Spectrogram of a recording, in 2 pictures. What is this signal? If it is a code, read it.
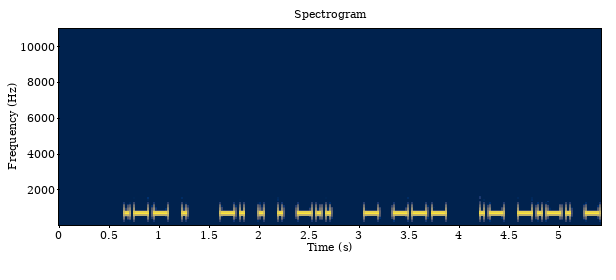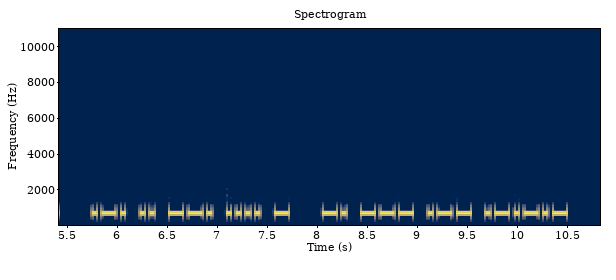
Morse code, heard as a keyed tone, about 25 wpm, 700 Hz. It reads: WE NEED TO ACT RIGHT NOW.
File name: practice / 25wpm / Sentences with 2-Word Phrases - 25wpm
